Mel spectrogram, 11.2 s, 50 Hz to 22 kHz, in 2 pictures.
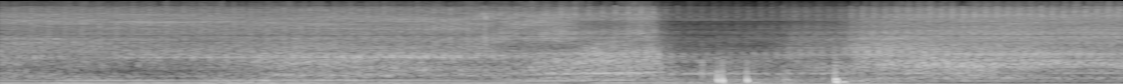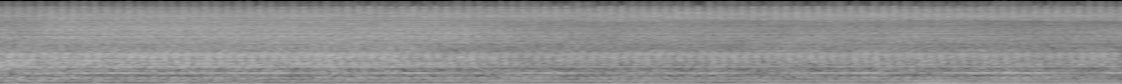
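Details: Honda Civic EU8 (5-door EP2) with a D16V1 engine and a D16Y8 intake conversion: a steady, loud, airy hiss over an even idle, the classic vacuum leak hiss from the intake side.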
